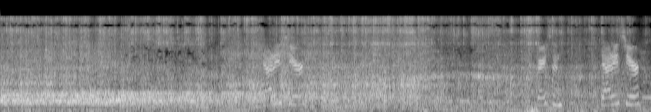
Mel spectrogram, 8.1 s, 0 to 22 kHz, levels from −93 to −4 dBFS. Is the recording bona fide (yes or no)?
yes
